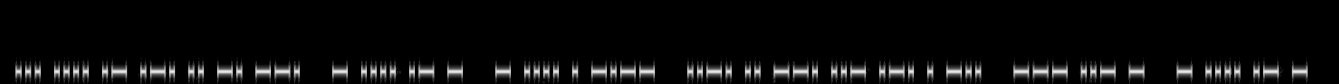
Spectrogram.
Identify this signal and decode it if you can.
Morse code, heard as a keyed tone, about 25 wpm, 600 Hz. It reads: SHARING THAT THEY FIGURED OUT THAT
